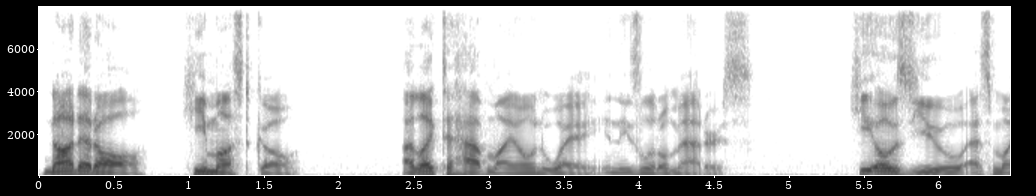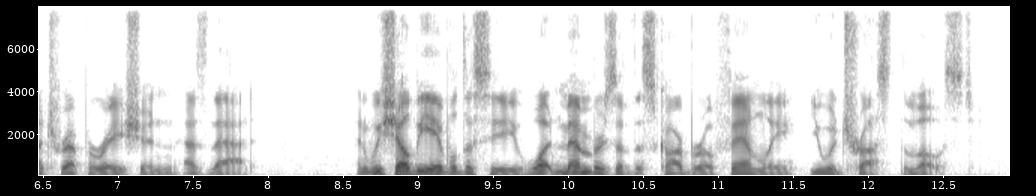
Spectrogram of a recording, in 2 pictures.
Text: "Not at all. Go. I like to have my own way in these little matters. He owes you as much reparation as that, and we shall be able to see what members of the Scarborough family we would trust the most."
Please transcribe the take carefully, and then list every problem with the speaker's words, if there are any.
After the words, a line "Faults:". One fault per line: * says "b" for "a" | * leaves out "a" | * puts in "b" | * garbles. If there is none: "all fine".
"Not at all. He must go. I like to have my own way in these little matters. He owes you as much reparation as that, and we shall be able to see what members of the Scarborough family you would trust the most."
Faults:
* puts in "He must"
* says "you" for "we"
